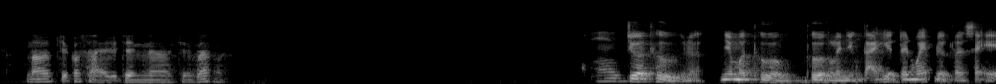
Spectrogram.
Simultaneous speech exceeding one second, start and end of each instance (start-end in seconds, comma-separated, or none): none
